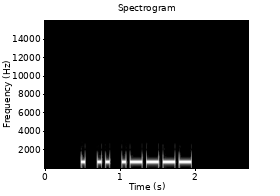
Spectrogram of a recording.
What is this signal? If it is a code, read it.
Morse code, heard as a keyed tone, about 22 wpm, 700 Hz. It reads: EI1
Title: Callsign Prefixes for Top 50 DXCC - 22wpm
